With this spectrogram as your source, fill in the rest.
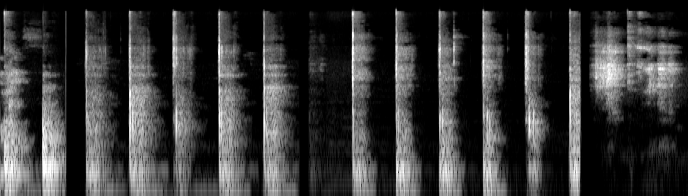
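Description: A wooden pestle pounds steadily in a stone mortar.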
